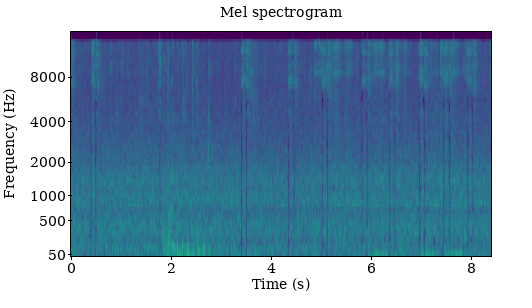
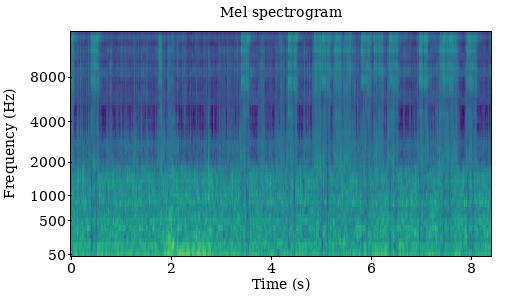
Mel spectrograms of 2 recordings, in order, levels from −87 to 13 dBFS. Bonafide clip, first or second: first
